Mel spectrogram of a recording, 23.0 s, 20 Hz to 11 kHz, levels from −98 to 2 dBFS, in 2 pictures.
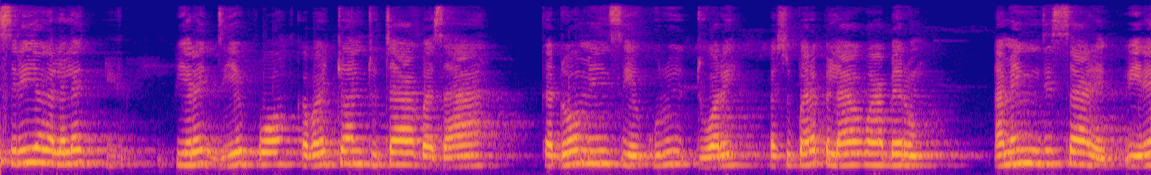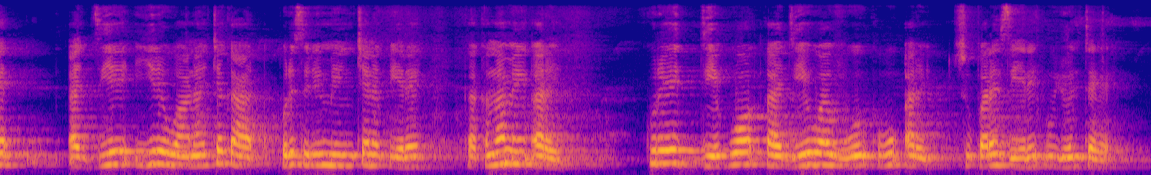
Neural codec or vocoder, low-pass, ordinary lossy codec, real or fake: vocoder, 48 kHz, 128 mel bands, Vocos; 9.9 kHz; Opus, 64 kbps; fake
